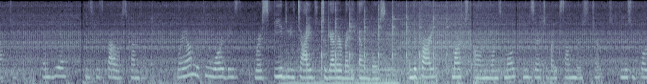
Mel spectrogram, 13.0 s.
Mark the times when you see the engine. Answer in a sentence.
You can hear the engine from 0.0 to 12.9 s.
